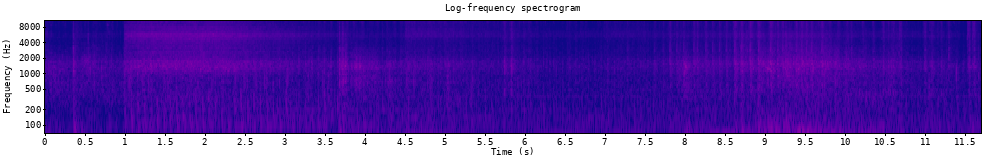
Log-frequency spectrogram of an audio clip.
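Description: A small drone's propellers whir steadily.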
